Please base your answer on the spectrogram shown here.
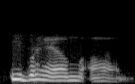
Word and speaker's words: Ibrahim: It's actually Ibrahim. the Arab for Abraham. Mufasa. Did you say Mufasa? I am. Nick, spell that.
